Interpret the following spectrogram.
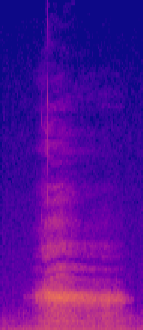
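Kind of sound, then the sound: human body sound, slow deep breathing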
